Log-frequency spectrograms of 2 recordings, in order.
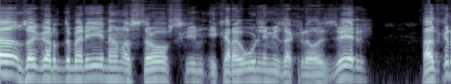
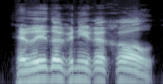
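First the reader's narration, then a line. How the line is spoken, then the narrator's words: Mocking. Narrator (Russian): насмешливо проговорил второй, старший по званию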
